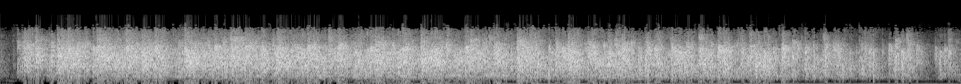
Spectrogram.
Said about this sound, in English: Okay, how come I didn't get any applause? Thanks. Nah. Not the same.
